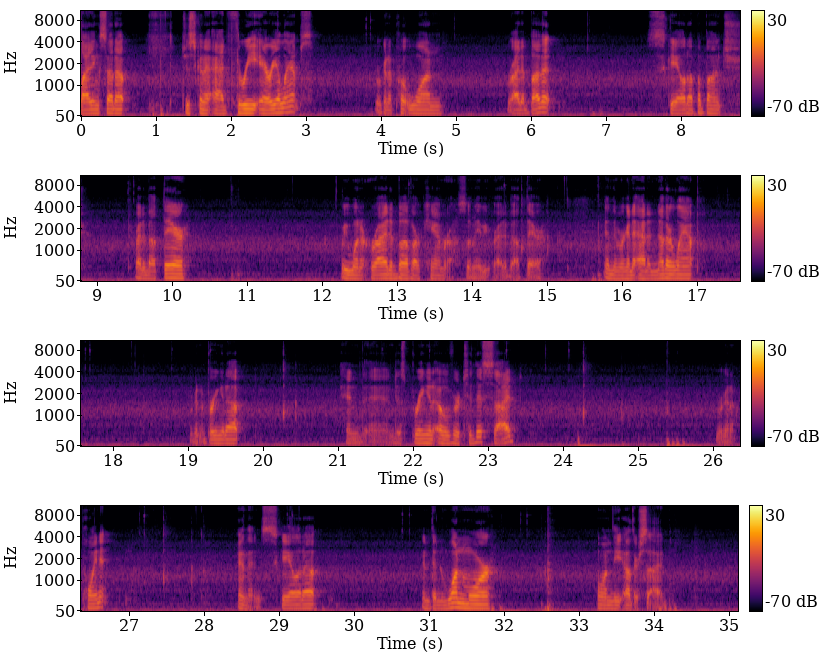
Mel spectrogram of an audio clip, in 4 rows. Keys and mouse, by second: 1.0 shift+a, 6.8 s, 8.1 s, 10.7 KP_0, 14.6 middle click, 16.3 shift+a, 25.3 r, 27.5 click, 28.4 s, 29.4 s, 31.8 shift+d, 34.0 r.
